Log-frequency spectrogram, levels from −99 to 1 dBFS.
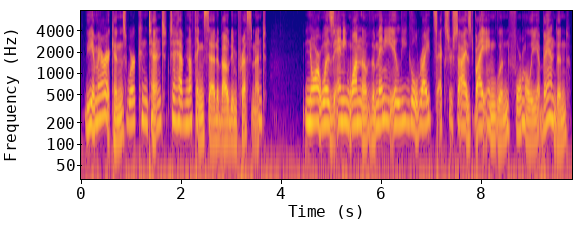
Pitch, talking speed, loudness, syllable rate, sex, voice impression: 190 Hz, 145 wpm, -18 LUFS, 5.3 syllables/s, female, feminine, adult-like, powerful, slightly soft, fluent, raspy, intellectual, friendly, slightly reassuring, kind, modest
